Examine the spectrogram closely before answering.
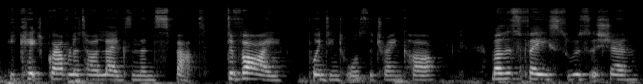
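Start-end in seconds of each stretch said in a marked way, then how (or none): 2.3-2.8 loud, forceful single command; barked order. A narrator's reading. Guard pointing family towards train car, barked order. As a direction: order them to move, loudly.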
